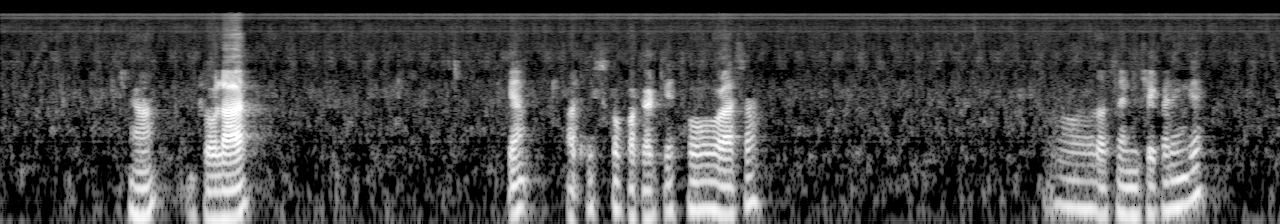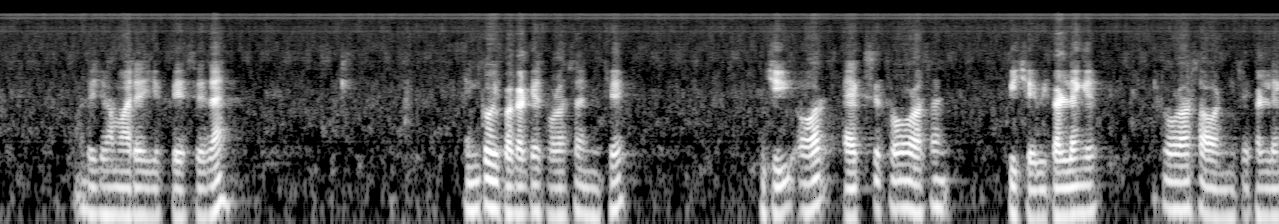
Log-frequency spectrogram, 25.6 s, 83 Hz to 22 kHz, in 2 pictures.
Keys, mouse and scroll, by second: 1.0 ctrl+r, 3.6 alt+shift+right click, 4.0-6.6 middle drag, 6.6 g, 11.8-13.1 middle drag, 13.1 click, 13.9 right click, 14.4 shift+right click, 14.8 shift+right click, 15.3 shift+right click, 16.2 KP_1, 17.7 g, 20.3 g, 24.1 g.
